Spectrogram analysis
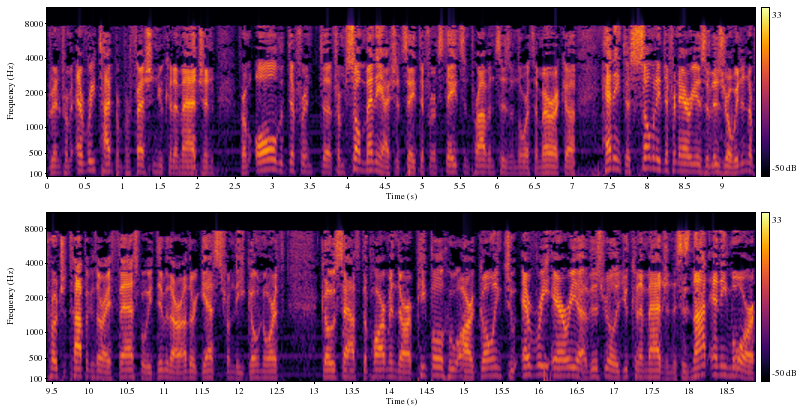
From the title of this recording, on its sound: Live from JFK International Airport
